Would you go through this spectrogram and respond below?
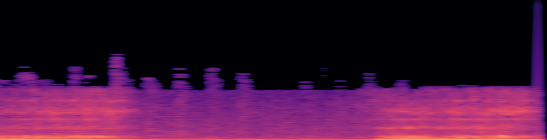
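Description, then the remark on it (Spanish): Heavy, rumbling snoring of a sleeping person in the early hours of the morning: a loud guttural snore, a brief quieter breath, then another deep snore. No one speaks. “Y el premio Amapola concluyó de madrugada con estos ronquidos.”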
